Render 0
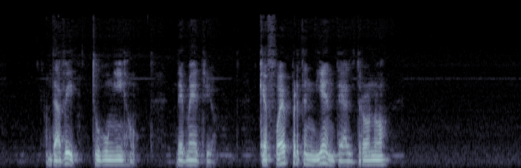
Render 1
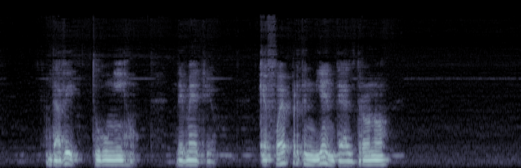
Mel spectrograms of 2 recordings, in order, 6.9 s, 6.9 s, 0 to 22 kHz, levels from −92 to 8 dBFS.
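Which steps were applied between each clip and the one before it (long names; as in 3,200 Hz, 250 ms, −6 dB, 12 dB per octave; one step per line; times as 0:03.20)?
harmonic and percussive parts rebalanced percussive −14 dB
in parallel at +1 dB: brickwall limiter −24 dBFS, peak gain reduction 8.5 dB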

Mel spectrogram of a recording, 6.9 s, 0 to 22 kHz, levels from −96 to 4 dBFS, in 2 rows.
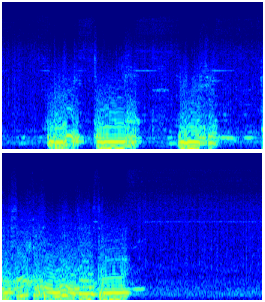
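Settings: surface crackle 400 per second −35 dBFS
slew-rate limiting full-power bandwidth 5.6 Hz
level −3 dB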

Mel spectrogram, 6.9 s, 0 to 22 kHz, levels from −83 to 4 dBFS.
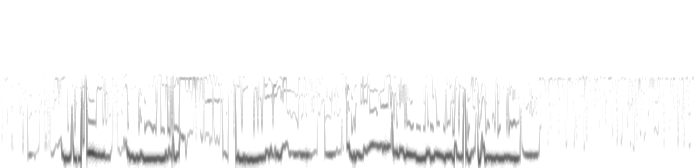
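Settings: three sine waves on the formant tracks
level +2 dB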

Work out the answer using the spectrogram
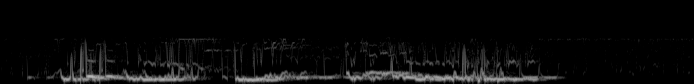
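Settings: single-tap delay 192 ms −5.5 dB
on a send at −19 dB: convolution reverb RT60 0.35 s, pre-delay 55 ms
on the sum: level +4 dB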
